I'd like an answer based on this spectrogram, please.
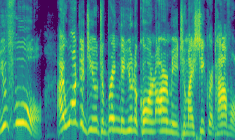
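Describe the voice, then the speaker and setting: At a moderate pace, a man puts on a character voice pitched extremely high. He cackles. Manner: cackling, gleeful villain.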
